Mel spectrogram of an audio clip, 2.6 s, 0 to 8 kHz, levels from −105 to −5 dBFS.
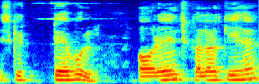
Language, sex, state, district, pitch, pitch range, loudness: Hindi, male, Bihar, Bhagalpur, 150 Hz, 140-160 Hz, -22 LUFS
